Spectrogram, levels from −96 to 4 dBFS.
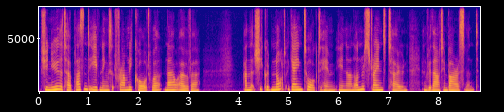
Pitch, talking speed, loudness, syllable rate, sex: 220 Hz, 190 wpm, -18 LUFS, 5.5 syllables/s, female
